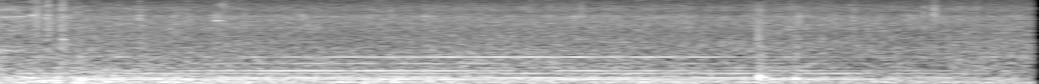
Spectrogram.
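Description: Rain pours steadily in the survival video game The Flame in the Flood, a continuous dense hiss of drops on surfaces with a couple of faint low knocks, even in level throughout and with no voices.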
